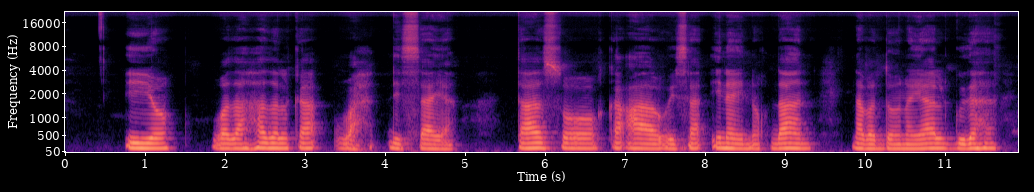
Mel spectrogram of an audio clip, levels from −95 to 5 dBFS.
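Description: No technical faults can be heard anywhere in this speech recording. Nothing at any point in the audio marks a moment that calls for a timestamp or a closer listen.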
